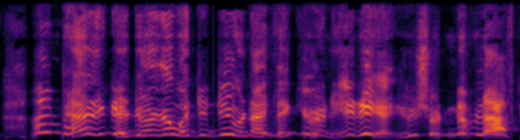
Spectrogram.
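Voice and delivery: high, loud, anxious self-doubt voice; panicky self-doubt. Pretend. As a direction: squeal it out as your panicking doubts. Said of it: "self-doubt speaking".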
